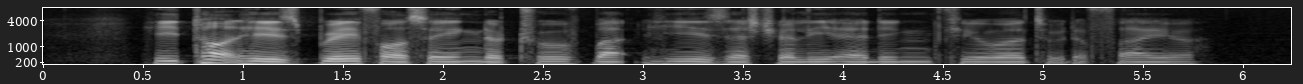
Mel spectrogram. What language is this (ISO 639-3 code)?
eng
